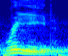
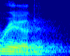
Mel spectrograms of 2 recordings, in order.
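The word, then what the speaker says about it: Read: The name is Reed, not Red.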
